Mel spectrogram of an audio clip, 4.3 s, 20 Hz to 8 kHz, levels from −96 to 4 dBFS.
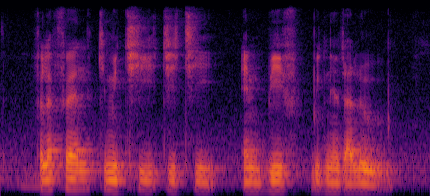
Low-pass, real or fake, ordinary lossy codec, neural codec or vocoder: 7.2 kHz; real; none; none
